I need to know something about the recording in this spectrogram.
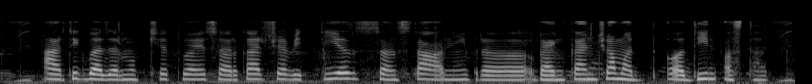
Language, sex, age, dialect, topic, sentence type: Marathi, female, 25-30, Varhadi, banking, statement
